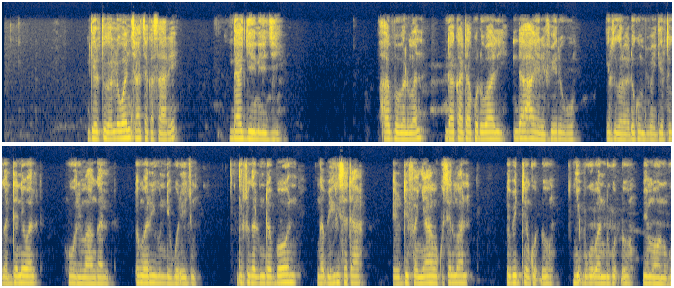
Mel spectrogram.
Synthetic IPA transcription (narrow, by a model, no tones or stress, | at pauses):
ɡɛɾtuɡalɗɔwant͡ʃat͡ʃakasaɾɛ | ndaɡened͡ʒi | hababalman | ndakatakɔɗɔwalindahajɾɛfɛɾɛɡɔ | ɡ̥ɛɾtuɡalmajɗɔkɔmbimajɡɛɾtuɡaldanɛwal | hoɾimaŋɡal | ɗɔmaɾihundɛbɔɗed͡ʒum | ɡɛɾtɔɡalɗumdabawoni | ŋɡaɓɛhiɾisata | ɓɛɗɔdɛfaɲamakusɛlman | ɗɔbedinaɡɔɗːɔ | ɲiɓːuɡɔbanduɡɔɗːɔbɛmawnuɡɔ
